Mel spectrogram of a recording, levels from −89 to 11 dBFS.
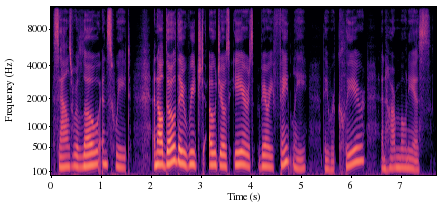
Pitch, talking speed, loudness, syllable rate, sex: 180 Hz, 150 wpm, -20 LUFS, 4.4 syllables/s, female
